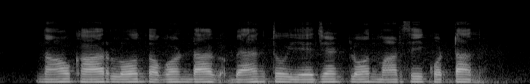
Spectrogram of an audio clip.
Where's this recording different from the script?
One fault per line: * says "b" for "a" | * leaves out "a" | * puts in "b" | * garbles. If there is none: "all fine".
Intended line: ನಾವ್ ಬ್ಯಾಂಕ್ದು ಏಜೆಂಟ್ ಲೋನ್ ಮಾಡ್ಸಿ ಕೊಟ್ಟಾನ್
* puts in "ಕಾರ್ ಲೋನ್ ತಗೊಂಡಾಗ್"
